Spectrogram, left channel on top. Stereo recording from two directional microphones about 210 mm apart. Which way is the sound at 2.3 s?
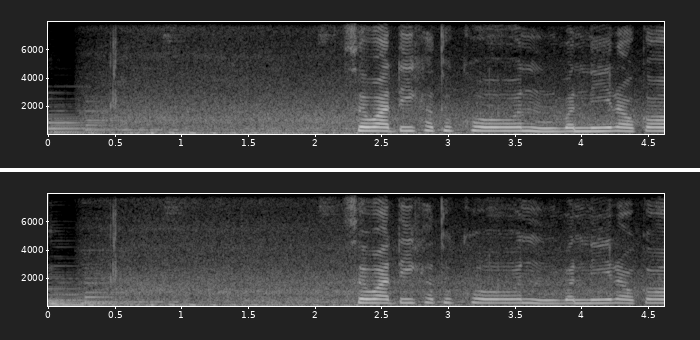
15° left (ahead or behind).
